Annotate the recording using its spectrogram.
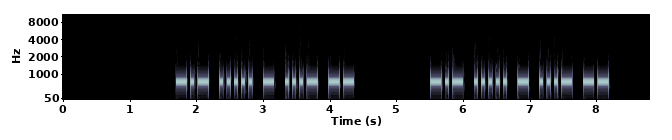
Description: Morse code, heard as a keyed tone, about 21 wpm, 700 Hz. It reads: K5TVM K5TVM
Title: USA Call Signs - 5 Characters - Repeated 2x - 22wpm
